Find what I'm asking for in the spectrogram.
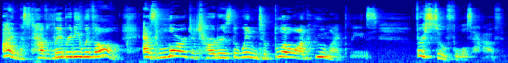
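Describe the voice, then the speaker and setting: A woman's voice: high voice, expressive, moderate pace, dark tone. A woman playing a cynical, melancholy philosopher lord in a Shakespearean radio play, with theatrical verse delivery. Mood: eager, mocking.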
